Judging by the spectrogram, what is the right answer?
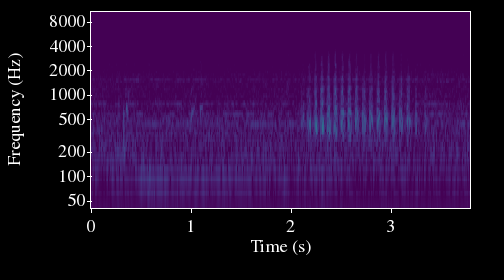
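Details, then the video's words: Guinea pig giving a rapid series of short, buzzy pulses, about a dozen in just over a second, after a quiet start with a few faint soft sounds. "What does this guinea pig sound mean?"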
